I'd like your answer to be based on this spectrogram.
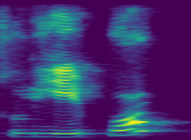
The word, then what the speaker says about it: lijepo: Äh, ich sagt er immer so ein Beispiel, äh, das Wort schön heißt bei uns auf Kroatisch Lijepo und auf Serbisch heißt es Lepo.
